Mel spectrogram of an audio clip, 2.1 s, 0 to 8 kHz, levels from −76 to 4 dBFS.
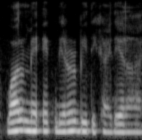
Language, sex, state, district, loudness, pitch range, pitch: Hindi, female, Arunachal Pradesh, Papum Pare, -18 LUFS, 180-200 Hz, 195 Hz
